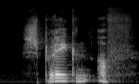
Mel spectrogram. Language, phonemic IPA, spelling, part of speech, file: Dutch, /ˈsprekə(n) ˈɑf/, spreken af, verb, Nl-spreken af.ogg
- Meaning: inflection of afspreken: 1. plural present indicative 2. plural present subjunctive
